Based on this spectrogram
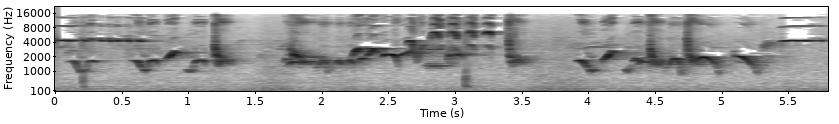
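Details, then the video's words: White-rumped shama in form-building song, pouring out rich, rapid whistles with swooping up-and-down notes, harsh squawky bursts and high trills, loud and continuous with short pauses between phrases. "White Rumped shama- form building"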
